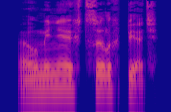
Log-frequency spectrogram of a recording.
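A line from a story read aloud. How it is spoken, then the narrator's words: Inner sigh. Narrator (Russian): мысленно вздохнул следователь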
